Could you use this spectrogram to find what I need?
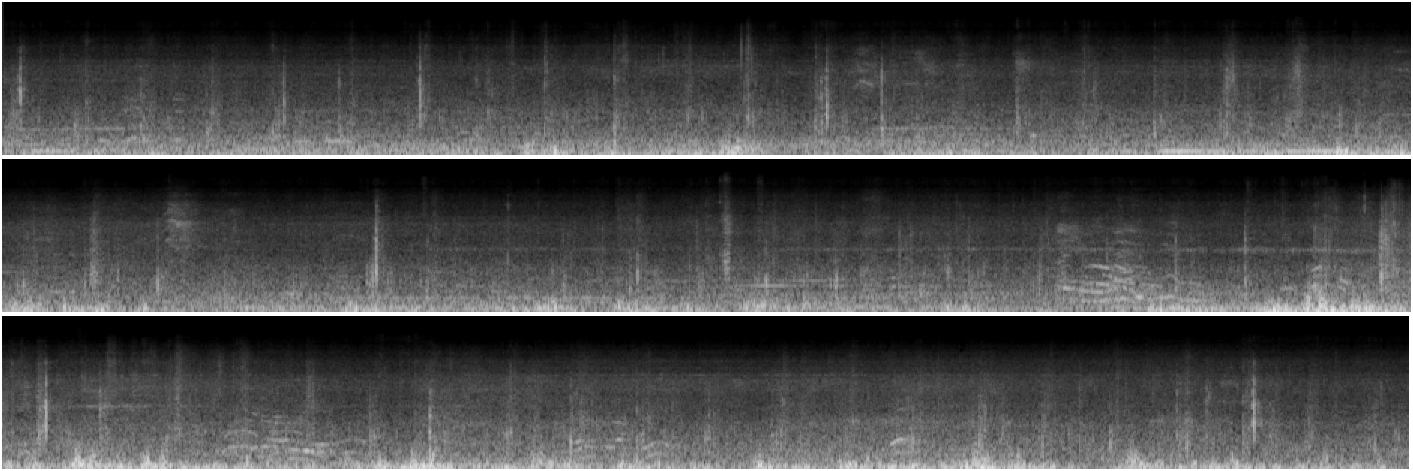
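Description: Footsteps tap steadily on cobblestones.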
